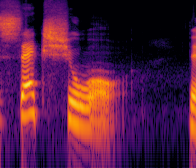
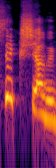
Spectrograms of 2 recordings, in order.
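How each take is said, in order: First: The ending is 'shoo-ul' with a dark l. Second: The ending is a short 'shal' sound. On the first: The speaker calls it right. "セクシュアルです" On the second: The speaker calls it wrong. "英語はセクシャルではなくて"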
